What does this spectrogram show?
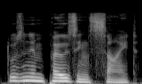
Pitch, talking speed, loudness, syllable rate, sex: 135 Hz, 210 wpm, -17 LUFS, 5.3 syllables/s, male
